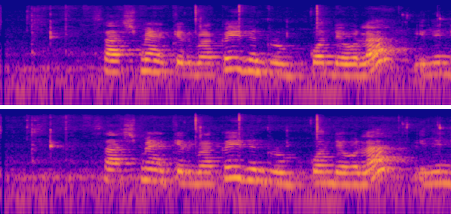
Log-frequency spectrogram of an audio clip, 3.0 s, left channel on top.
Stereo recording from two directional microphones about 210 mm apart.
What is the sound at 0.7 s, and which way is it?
Speech, 50° left (ahead or behind).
